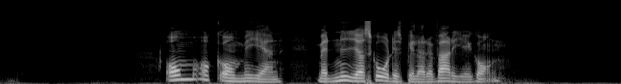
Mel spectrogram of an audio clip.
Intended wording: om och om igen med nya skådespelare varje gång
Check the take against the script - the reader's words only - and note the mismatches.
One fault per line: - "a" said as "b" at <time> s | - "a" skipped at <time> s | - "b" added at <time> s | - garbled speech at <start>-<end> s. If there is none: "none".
none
